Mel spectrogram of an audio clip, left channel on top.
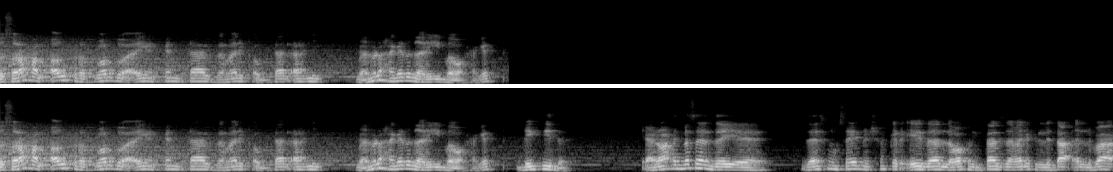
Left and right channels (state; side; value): drops out; left; at 5.1 s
